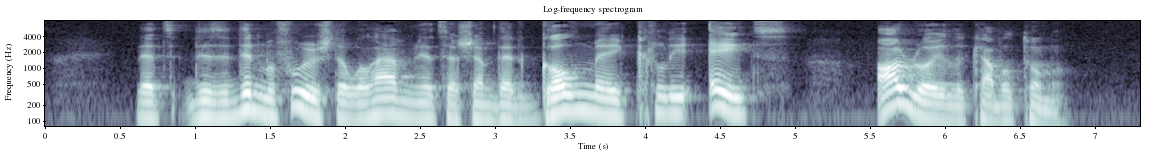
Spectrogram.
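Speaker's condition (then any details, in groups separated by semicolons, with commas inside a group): No condition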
